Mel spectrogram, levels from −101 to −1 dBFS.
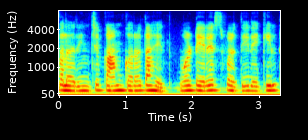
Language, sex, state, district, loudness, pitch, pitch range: Marathi, female, Maharashtra, Dhule, -16 LUFS, 170 Hz, 165-180 Hz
